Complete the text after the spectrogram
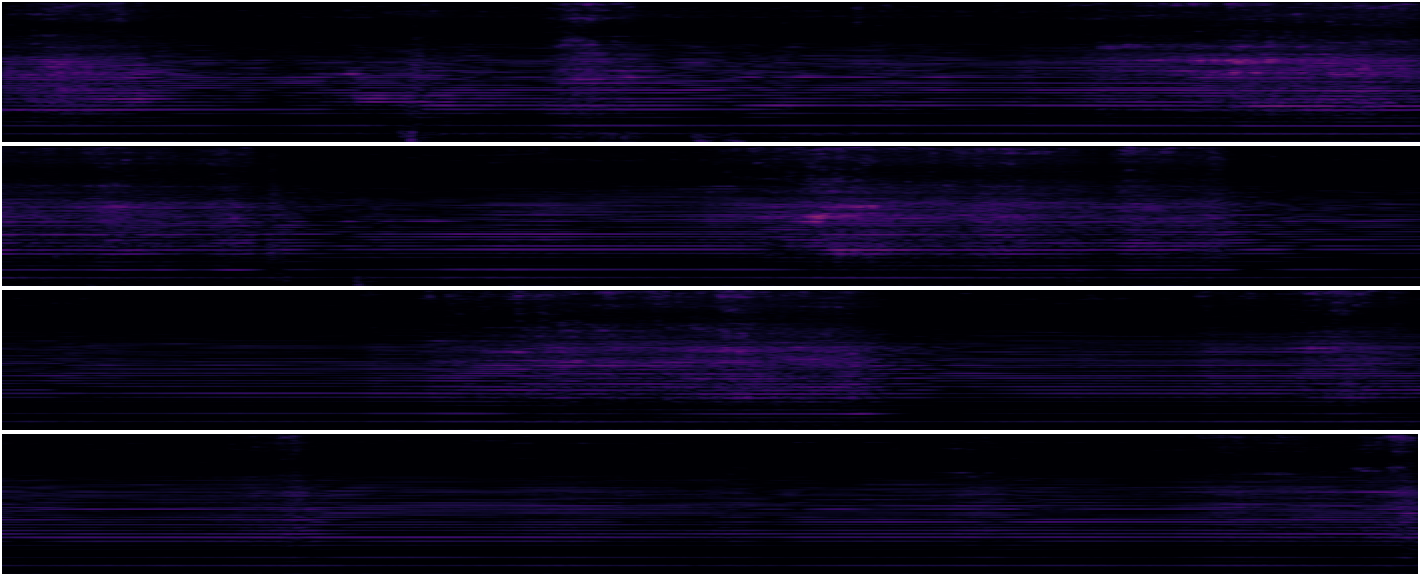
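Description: Hair clippers rasp through short hair.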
